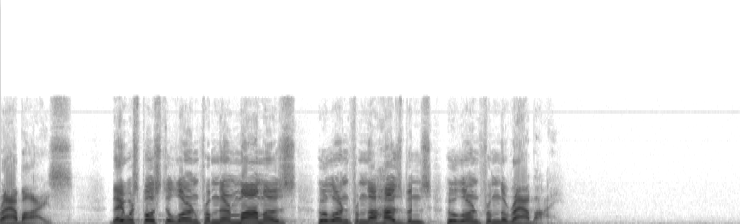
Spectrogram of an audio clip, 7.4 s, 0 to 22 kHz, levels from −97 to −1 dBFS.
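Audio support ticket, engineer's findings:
Brief smeared blip at 4.10 s, speech jumping forward with no hard click. Compressed frames skipped: about two whole frames (about 50 ms of audio) missing or rejected as damaged by the decoder. The jump fits a frame length near 26 ms. Overlap between neighbouring frames blurs the join. Check file integrity and the decoder's error handling.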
